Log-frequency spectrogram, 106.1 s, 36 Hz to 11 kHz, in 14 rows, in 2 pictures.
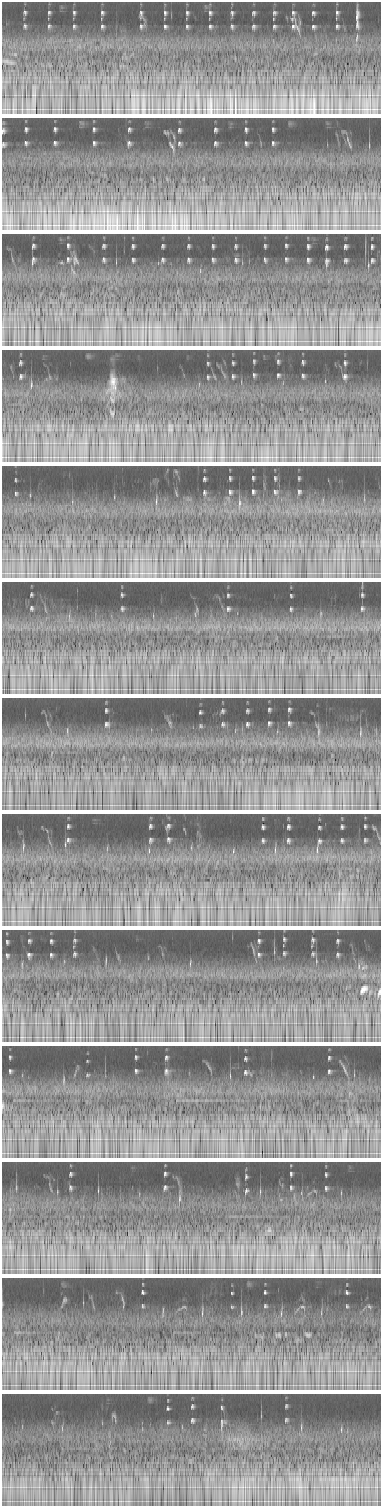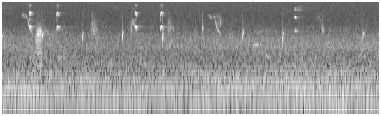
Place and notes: Baie de mémard, Aix-les-Bains, France - Poule d'eau
Sur un ponton flottant baies de Mémard au bord de l'eau près d'une roselière, faible activité des oiseaux en cette saison, les cris répétitifs d'une poule d'eau, quelques moineaux, des canards colvert, goelands au loin.....
France métropolitaine, France, 2 October 2022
